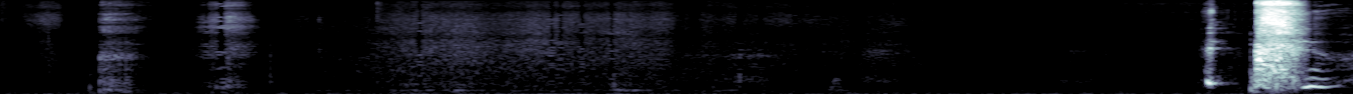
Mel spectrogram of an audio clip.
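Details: Person with a lingering cold affecting the throat, sneezes deliberately induced: quiet sniffing and breathy build-up, a sharp catch of breath, then one loud explosive sneeze; sneezing.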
